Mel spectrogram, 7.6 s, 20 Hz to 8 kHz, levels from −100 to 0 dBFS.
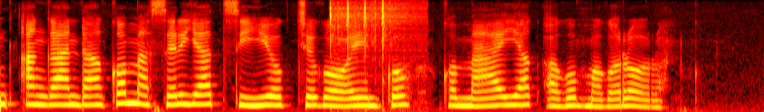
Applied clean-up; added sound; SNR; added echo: none; Scissors; 12 dB; none.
